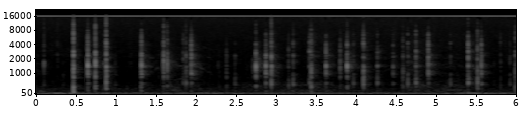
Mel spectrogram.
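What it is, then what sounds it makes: Cardboard box. A small, hollow printed cardboard product box held in the hands is tapped and scratched with long nails. The result is a steady stream of quick, dry, irregular clicks and light scratches, some with a brief hollow ring, over a faint low rumble.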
